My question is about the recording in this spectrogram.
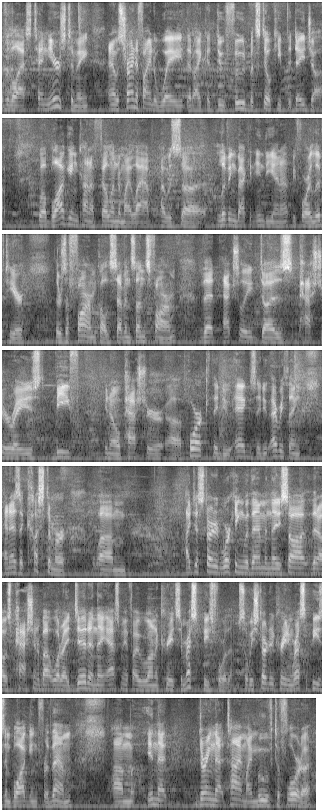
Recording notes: Pop-Up Podcast. We shot this live, on location at Cafe 66!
